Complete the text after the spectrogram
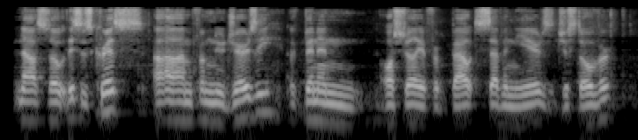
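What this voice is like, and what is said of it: Non-local accent. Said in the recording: “You obviously, judging by your accent, aren't local.”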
